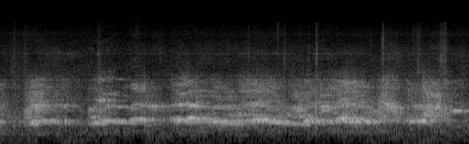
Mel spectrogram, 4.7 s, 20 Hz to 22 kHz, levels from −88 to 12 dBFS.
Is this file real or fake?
fake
